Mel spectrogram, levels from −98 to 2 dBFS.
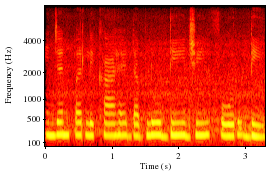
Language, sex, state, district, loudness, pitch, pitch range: Hindi, female, Uttar Pradesh, Varanasi, -25 LUFS, 215 Hz, 205-220 Hz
